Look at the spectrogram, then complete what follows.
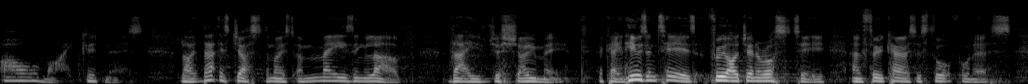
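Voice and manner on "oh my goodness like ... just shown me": put-on welling-up, tearful voice, quieter. Retelling a man's reaction to a gift of diabetic jam, imitating him welling up. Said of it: "And he just sort of welling up".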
